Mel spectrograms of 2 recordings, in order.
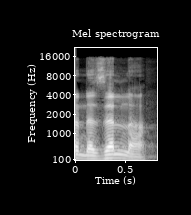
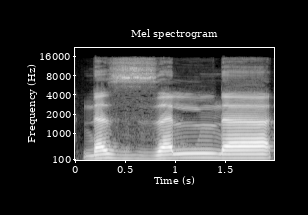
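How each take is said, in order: First: नज़लना with a short single ज़; नज़लना said too light; wrong single z. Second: नज़्ज़लना with the ज़ doubled and held, slow; नज़्ज़लना with firm tashdeed; correct doubled z. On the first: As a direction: rush the ज़ in नज़लना as the mistake. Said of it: "इसको ऐसे नहीं पढ़ना". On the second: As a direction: press hard on the doubled ज़्ज़. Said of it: "मजबूती के साथ उस लफ्ज़ को पढ़ना". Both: Shown as a demonstration.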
